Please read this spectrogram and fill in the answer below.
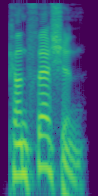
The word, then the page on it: confession: kənféʃən; カンフェション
